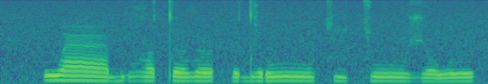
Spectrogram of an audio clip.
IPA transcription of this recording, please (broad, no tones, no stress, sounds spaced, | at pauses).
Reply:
w æː b u ɣ ʌ t ə ð ə˞ h ɪ d ɪ ɾ uː c i c uː ʒ ə˞ w ɪ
